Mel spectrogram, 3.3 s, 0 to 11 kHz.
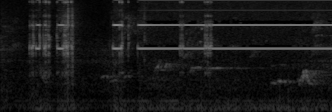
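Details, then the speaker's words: Multimeter continuity beep testing the John Deere 1640 MFWD front-wheel-assist solenoid coil (tractor stuck in 4WD), meter earthed to a bolt and touched to the wire terminal; short chirps then steady beep: coil windings good. "you can hear that that we have continuity so if we touch this terminal here so the terminal that this wire would go on to and we touch that there we go we have that audio visual signal so what's that tell us well that tells us that this coil the windings through the coil are good"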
